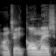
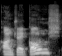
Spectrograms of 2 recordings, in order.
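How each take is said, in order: First: The name is said with English pronunciation. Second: The name is said with Portuguese pronunciation.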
